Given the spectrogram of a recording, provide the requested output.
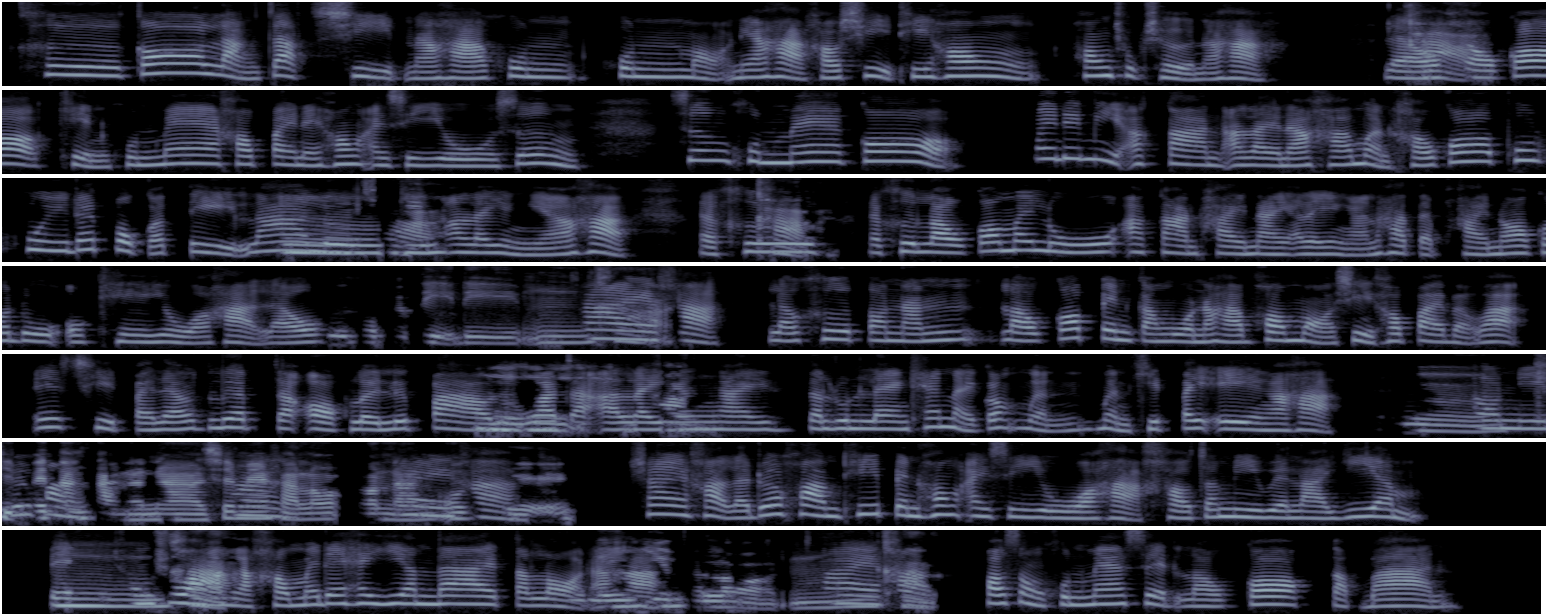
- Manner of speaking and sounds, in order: none
- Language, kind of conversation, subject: Thai, podcast, เล่าช่วงเวลาที่คุณต้องตัดสินใจยากที่สุดในชีวิตให้ฟังได้ไหม?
